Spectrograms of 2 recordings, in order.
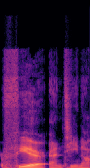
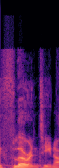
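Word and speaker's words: Fiorentina: pounds a week now fear and tina i keep saying it wrong i always say florentina i don't even know why and now i know it's wrong i keep saying it fear arentina all right yeah he's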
